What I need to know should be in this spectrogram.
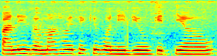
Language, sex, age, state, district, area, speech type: Assamese, female, 45-60, Assam, Barpeta, urban, spontaneous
